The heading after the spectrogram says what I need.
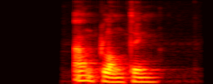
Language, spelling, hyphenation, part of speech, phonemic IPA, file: Dutch, aanplanting, aan‧plan‧ting, noun, /ˈaːmˌplɑntɪŋ/, Nl-aanplanting.ogg
- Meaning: 1. the act or process of planting 2. a plantation with young trees, a tree nursery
